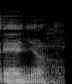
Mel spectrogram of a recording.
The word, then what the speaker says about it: Anya: It's Anna. Okay. Anna Taylor Joy.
